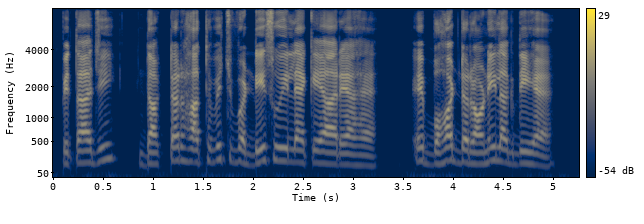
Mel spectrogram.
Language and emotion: Punjabi, fearful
